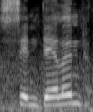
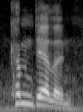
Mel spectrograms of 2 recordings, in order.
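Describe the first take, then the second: First: The name is said with an English pronunciation. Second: The name is said with a Welsh pronunciation.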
